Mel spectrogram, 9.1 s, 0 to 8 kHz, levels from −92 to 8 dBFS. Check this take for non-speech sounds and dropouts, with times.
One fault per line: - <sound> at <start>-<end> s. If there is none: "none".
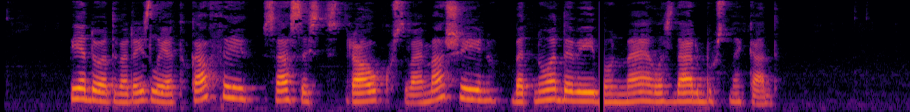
- dropout at 6.0-6.0 s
